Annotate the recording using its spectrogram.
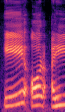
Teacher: ए और ऐ जो वर्ण होते हैं इनका जो उच्चारण स्थान होता है वह कंठ तालु होता है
